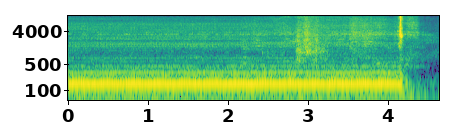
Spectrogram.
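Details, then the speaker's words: BMW F15 X5 35d diesel after fuel filter replacement, fuel system primed without scan tool: steady even low hum, no air noise until it switches off; system primed. "so as you guys can tell everything seems to be running smoothly you don't really hear any uh of the air being pushed through"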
